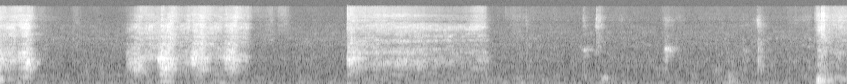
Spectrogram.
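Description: Faint scratching of a marker drawing on paper, in two short spells of strokes as a suncatcher sketch is drawn.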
